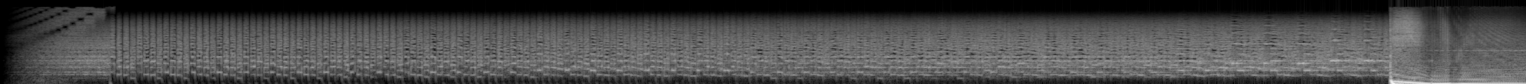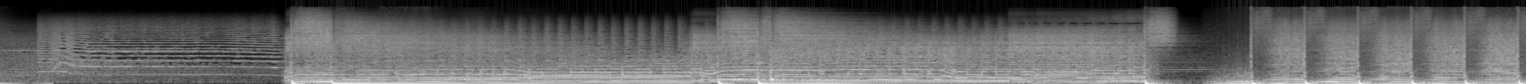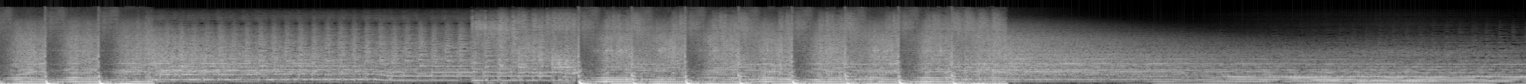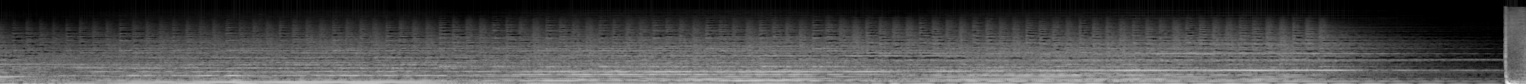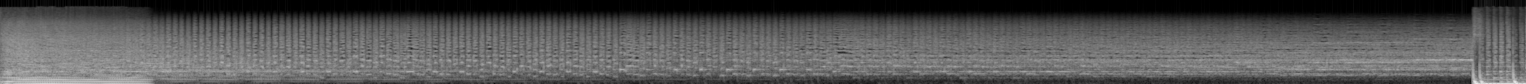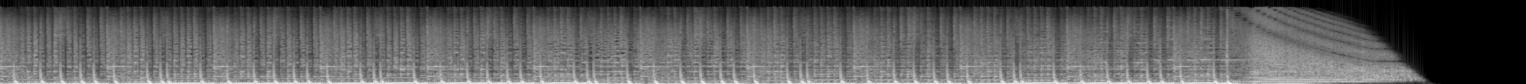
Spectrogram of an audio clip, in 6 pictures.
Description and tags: Cyberpunk trailer music part of a series of concept track series called "bad sector"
